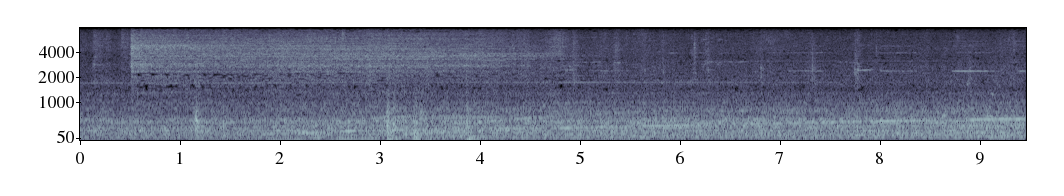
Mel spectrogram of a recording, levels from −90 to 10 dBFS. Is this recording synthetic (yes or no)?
no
